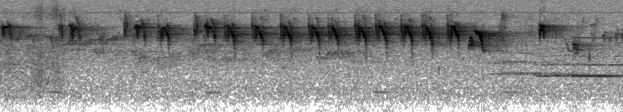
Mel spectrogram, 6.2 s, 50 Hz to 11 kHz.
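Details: A bluethroat sings from bushes at 53.429339, 22.513884: a fast run of high, sharp chirps and ringing notes, about two a second, then a few varied phrases; quiet and thin.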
